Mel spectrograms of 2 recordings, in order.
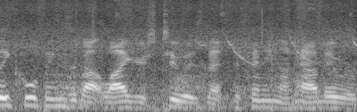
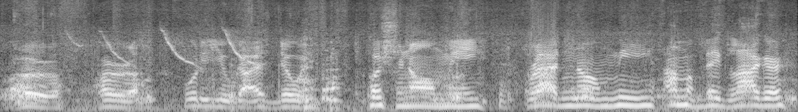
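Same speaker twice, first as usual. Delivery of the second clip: loud big-cat grumbling; big lion voice; 8 dB louder than usual. Retold or imitated. Guide voicing the liger as it walks along, big lion voice. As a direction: boom it out like a lion talking. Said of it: "he has this big lion voice".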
